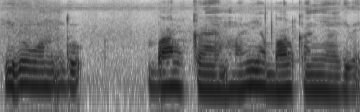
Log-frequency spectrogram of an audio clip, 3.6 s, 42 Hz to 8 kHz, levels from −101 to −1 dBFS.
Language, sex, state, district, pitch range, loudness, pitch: Kannada, male, Karnataka, Koppal, 125-145 Hz, -17 LUFS, 140 Hz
